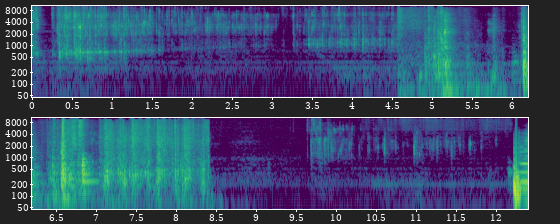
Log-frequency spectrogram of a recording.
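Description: Coffee trickling from a coffee pot into a paper cup. About four seconds later a fridge door is opened and a carton is taken from its door shelf, with a run of knocks and rattles lasting several seconds. Music starts right at the end.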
